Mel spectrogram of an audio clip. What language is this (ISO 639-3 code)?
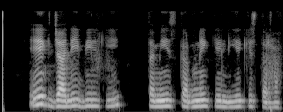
urd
